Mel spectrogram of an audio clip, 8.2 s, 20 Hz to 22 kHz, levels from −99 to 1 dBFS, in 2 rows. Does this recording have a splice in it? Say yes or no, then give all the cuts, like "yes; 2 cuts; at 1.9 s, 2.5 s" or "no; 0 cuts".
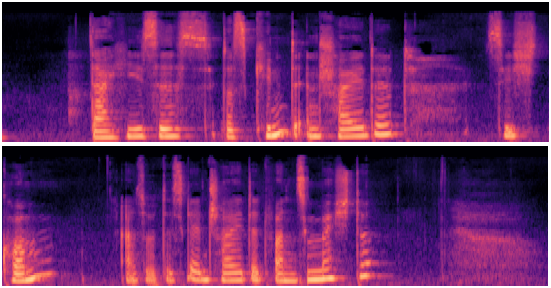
yes; 4 cuts; at 1.6 s, 4.1 s, 5.5 s, 6.4 s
